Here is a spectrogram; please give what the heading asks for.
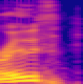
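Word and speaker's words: Routh: His last name is is spelled what should be Ralph, but they're calling him Ruth. Uh, Ryan Wesley Ruth. Maybe that's how he pronounces his name.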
